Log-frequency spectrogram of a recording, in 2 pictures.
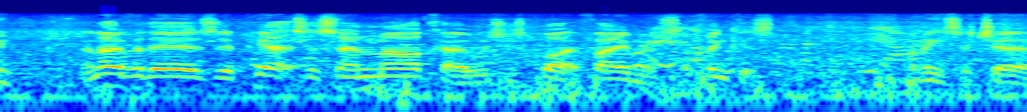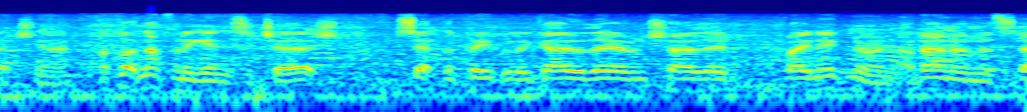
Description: Motor running in background as man talking, with faint conversation noise in background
